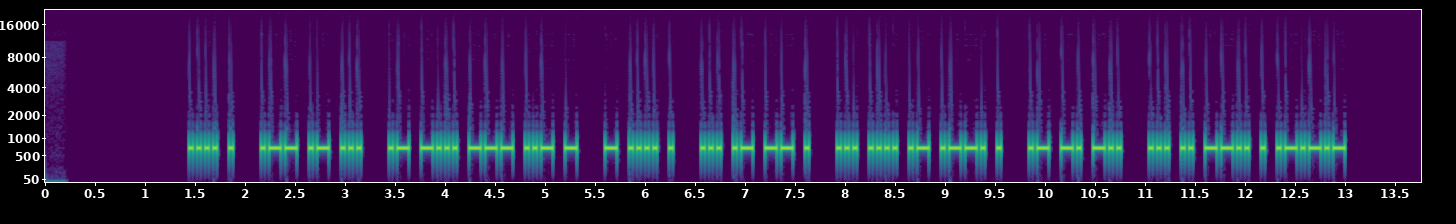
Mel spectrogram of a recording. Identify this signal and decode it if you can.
Morse code, heard as a keyed tone, about 32 wpm, 700 Hz. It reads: HE WAS ABOUT THE SAME SHAPE AND SIZE.
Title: Sentences from Top 1000 Words - Review Part 3 - 30wpm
